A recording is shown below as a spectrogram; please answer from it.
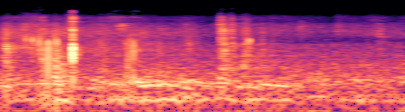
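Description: Lecture-hall background: a faint murmur of voices with a few light clicks, the sharpest about a third of a second in.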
